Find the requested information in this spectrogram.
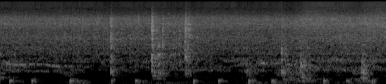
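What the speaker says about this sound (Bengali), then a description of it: "এখন আমি এটাকে ভালোভাবে কষিয়ে নেব।" Dried fish curry with chili powder is stirred and fried in a pan. A steady sizzle runs under rhythmic scraping strokes, about three per second, with a few sharper spoon clinks.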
